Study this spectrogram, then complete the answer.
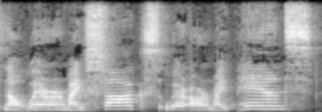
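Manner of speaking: usual speaking voice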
